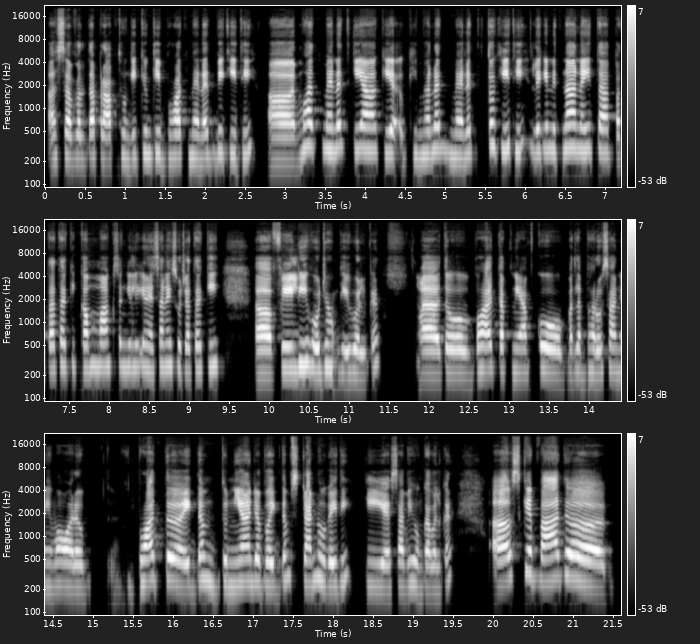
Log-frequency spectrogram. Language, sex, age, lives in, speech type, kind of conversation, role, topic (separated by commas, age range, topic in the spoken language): Hindi, female, 25-29, India, conversation, podcast, guest, असफलता के बाद आप स्वयं को कैसे प्रेरित करते हैं?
